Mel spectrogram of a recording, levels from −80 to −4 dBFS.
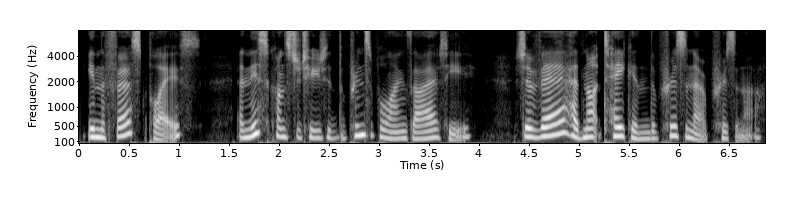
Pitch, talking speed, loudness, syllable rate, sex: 210 Hz, 150 wpm, -18 LUFS, 5.2 syllables/s, female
